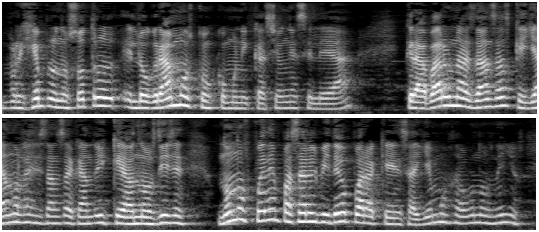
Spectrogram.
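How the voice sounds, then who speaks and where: A moderate pace from a man with a high voice and ordinary pitch variation. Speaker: community media producer. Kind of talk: interview.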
